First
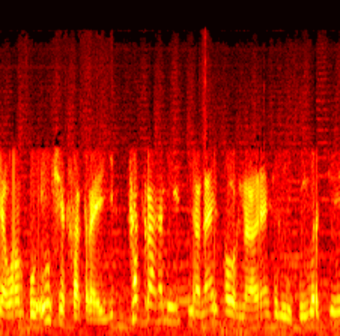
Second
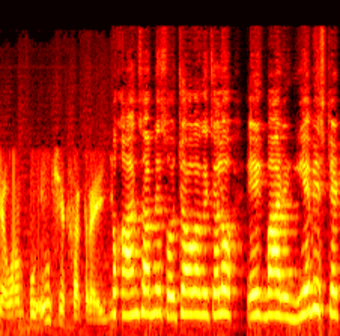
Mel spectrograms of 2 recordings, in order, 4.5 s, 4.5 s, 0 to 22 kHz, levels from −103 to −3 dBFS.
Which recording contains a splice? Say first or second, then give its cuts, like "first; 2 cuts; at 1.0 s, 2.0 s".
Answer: second; 1 cut; at 1.4 s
